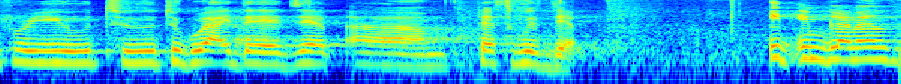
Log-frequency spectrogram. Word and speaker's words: Geb: is the first thing you see yep it's pronounced jab not happy not get up I know yep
